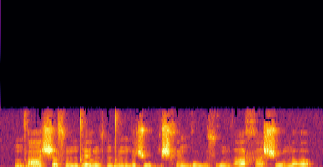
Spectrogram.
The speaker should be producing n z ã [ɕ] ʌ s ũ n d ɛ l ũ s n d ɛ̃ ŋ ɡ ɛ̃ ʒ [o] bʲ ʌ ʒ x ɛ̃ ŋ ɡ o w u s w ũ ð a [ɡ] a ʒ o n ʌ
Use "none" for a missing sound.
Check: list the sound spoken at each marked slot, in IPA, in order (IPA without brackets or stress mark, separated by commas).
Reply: ʃ, u, x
